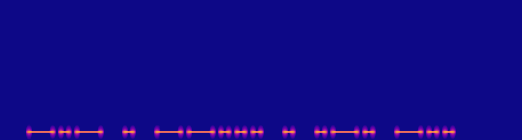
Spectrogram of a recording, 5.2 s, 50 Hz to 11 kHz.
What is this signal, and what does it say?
Morse code, heard as a keyed tone, about 15 wpm, 700 Hz. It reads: KE7ERD
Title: USA Call Signs - 6 Characters - Repeated 2x - 15wpm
